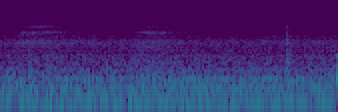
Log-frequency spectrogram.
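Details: Lung auscultation with stethoscope, front then back, patient taking repeated deep breaths on command, listening for adventitious sounds; normal breath sounds.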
